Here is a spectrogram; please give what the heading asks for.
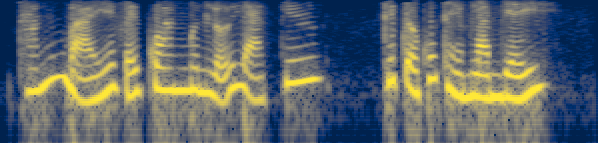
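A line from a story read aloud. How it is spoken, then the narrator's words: Smiling young woman. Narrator (Vietnamese): Thiếu phụ mỉm cười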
